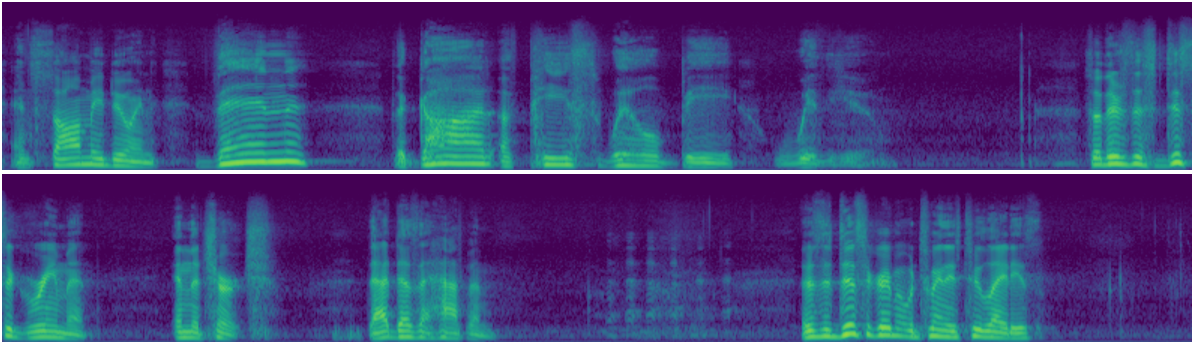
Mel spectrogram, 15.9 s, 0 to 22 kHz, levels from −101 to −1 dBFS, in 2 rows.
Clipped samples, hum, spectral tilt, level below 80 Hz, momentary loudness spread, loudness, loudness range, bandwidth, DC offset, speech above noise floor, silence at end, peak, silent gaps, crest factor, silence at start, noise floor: under 0.1%; none; -6.5 dB/octave; -84 dBFS; 15 LU; -29 LUFS; 7 LU; 12 kHz; under 0.1%; 46 dB; 1.05 s; -10 dBFS; none; 20 dB; 0.1 s; -74 dBFS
